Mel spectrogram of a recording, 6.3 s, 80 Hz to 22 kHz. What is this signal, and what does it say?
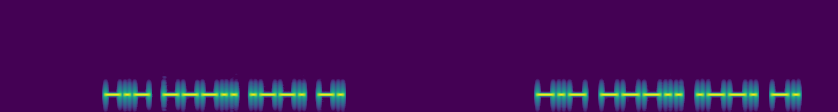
Morse code, heard as a keyed tone, about 30 wpm, 700 Hz. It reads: K8PN K8PN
